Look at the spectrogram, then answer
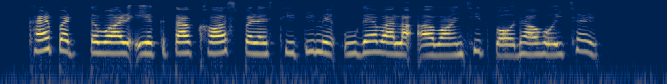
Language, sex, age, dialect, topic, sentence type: Maithili, female, 18-24, Eastern / Thethi, agriculture, statement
